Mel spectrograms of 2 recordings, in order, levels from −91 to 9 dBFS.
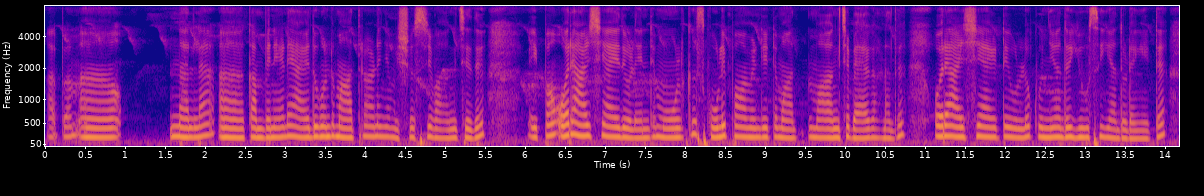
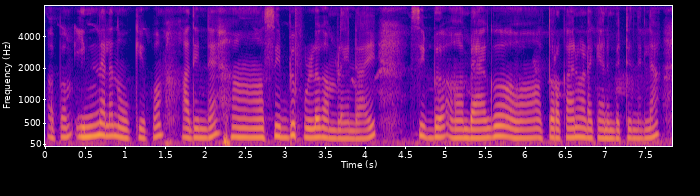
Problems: constant background noise, low volume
